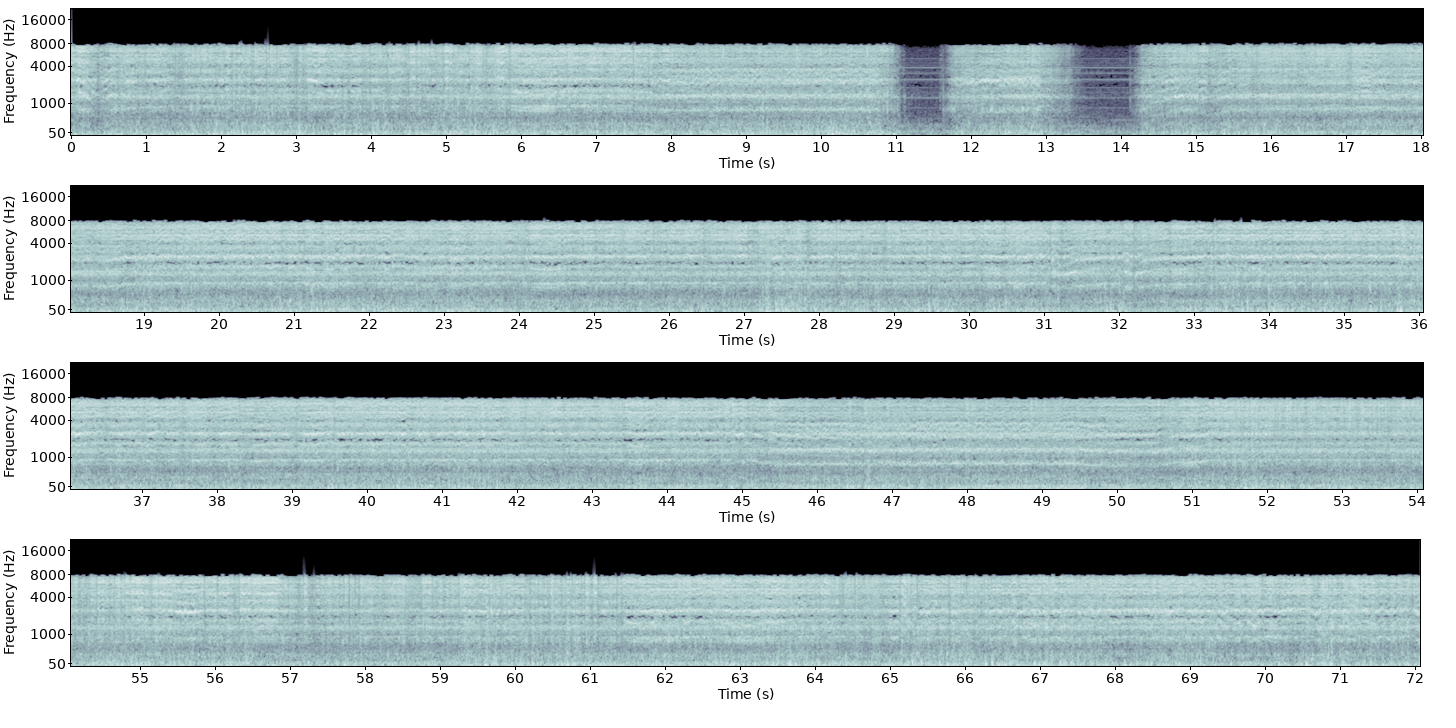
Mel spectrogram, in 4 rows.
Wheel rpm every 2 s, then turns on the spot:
190, 230, 230, 220, 170, 90, 80, 120, 190, 210, 230, 230, 230, 230, 230, 210, 210, 230, 240, 230, 230, 230, 220, 170, 160, 180, 230, 230, 230, 230, 230, 220, 230, 220, 230, 230.
none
